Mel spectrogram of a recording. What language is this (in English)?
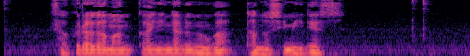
Japanese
